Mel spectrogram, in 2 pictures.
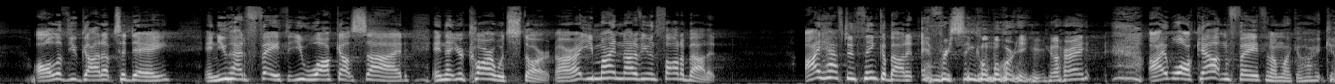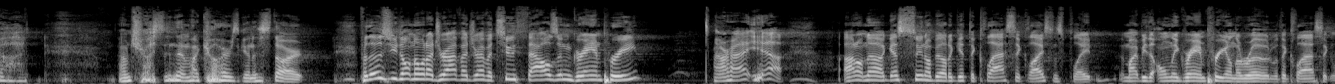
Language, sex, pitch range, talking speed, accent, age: English, male, 185-250 Hz, 245 wpm, American, 20-39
